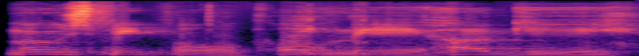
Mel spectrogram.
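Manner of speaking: low gravelly voice. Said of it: "changes to a much lower pitch with a bit of a".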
